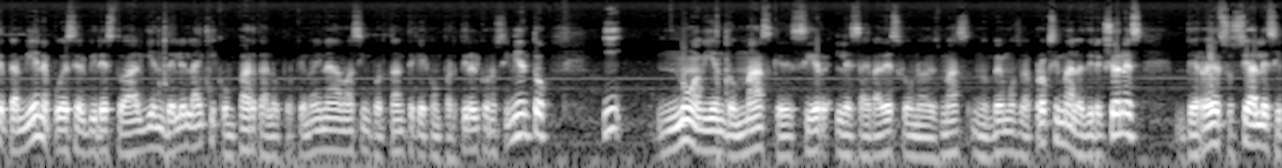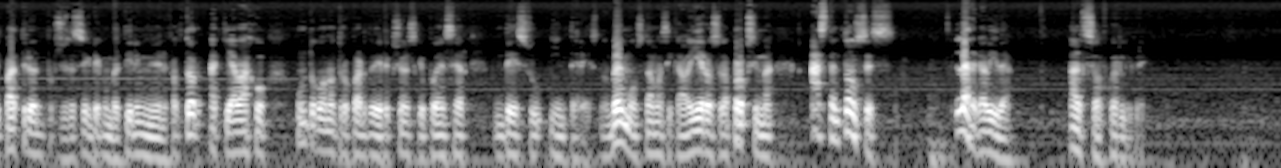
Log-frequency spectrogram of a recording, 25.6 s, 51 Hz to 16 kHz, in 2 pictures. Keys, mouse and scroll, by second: 0.3-1.3 middle drag, 1.3-1.6 scroll up 1, 1.8-2.8 shift+middle drag, 2.8-4.1 drag, 4.3 scroll down 1, 4.6-6.2 middle drag, 6.2-7.0 scroll down 1, 7.2 1, 7.9-8.3 scroll down 1, 8.3 middle click, 9.2-9.5 scroll down 2, 9.5-11.1 scroll up 2.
